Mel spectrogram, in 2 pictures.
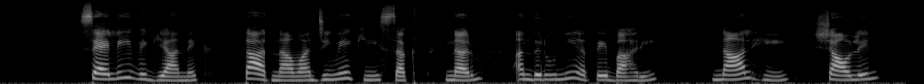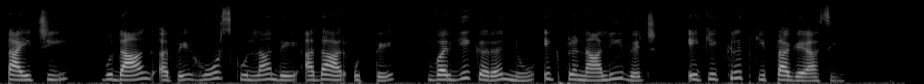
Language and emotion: Punjabi, neutral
